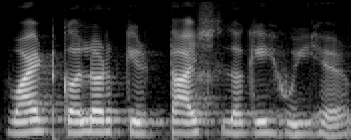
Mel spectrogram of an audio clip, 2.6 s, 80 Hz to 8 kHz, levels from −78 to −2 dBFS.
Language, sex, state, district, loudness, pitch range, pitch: Hindi, female, Bihar, Patna, -19 LUFS, 180-195 Hz, 185 Hz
